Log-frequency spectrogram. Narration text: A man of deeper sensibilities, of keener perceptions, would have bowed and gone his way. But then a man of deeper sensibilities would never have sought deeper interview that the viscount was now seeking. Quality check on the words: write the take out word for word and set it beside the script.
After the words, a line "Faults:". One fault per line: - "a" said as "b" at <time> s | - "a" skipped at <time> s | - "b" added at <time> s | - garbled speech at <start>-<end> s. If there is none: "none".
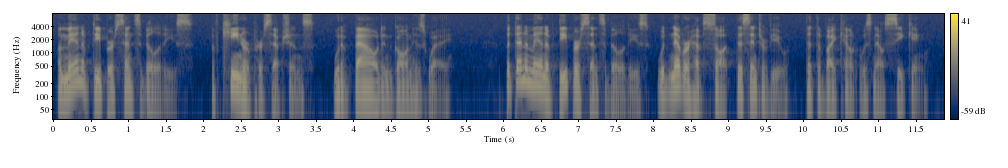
A man of deeper sensibilities, of keener perceptions, would have bowed and gone his way. But then a man of deeper sensibilities would never have sought this interview that the viscount was now seeking.
Faults:
- "deeper" said as "this" at 9.1 s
